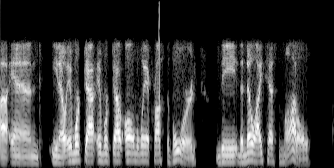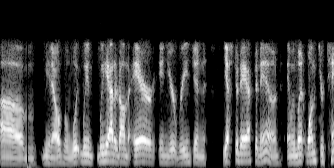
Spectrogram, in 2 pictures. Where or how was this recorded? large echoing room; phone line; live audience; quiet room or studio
phone line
